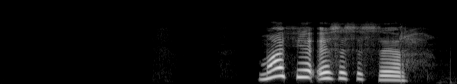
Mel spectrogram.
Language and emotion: Russian, sad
